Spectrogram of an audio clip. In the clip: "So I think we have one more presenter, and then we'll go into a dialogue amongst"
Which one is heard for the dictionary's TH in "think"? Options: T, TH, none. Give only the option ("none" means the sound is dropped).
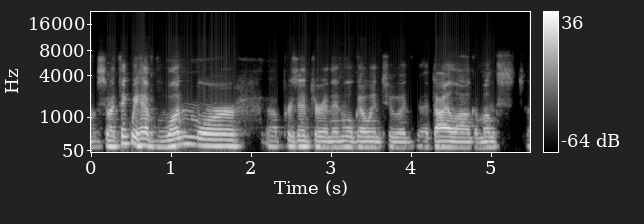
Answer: TH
